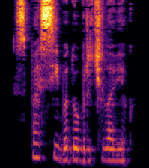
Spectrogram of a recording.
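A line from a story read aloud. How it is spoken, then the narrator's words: Mumbled. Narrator (Russian): пробормотала Тоня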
